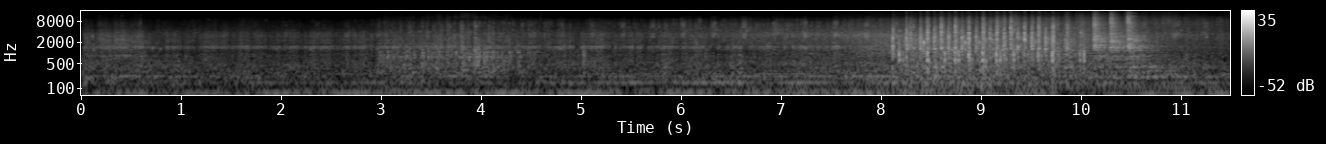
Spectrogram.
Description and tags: Passing Chairlift Tower
Riding through the chairlift tower.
